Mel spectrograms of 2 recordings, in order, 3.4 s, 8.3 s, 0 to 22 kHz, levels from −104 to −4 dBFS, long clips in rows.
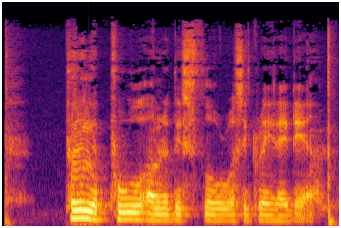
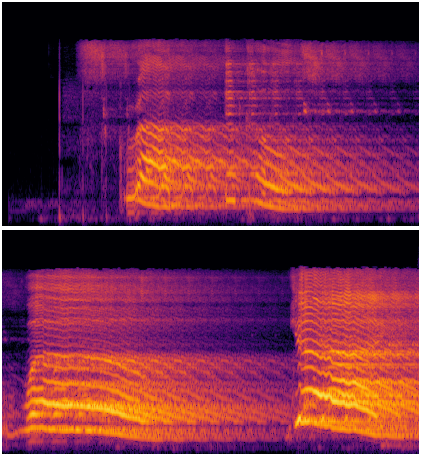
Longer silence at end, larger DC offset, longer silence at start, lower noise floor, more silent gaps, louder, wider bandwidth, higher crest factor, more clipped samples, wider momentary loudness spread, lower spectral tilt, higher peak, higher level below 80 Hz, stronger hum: about the same, 0.05 s vs 0 s; neither; second, 0 s vs 0.85 s; second, -45 dBFS vs -74 dBFS; neither; first, -13 LUFS vs -20 LUFS; first, 15.5 kHz vs 11.5 kHz; about the same, 14 dB vs 18 dB; neither; second, 9 LU vs 23 LU; first, -6 dB/octave vs 0.5 dB/octave; first, 0 dBFS vs -4 dBFS; first, -42 dBFS vs under -90 dBFS; neither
